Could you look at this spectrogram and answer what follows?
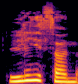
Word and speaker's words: lithon: Le i est un i long. Ce n'est pas pour rien qu'il y a un i long, il faut vraiment le prononcer un petit peu allongé. Lithon et pas lithon. Ensuite, th, comme vous l'aurez remarqué, ça ressemble au th anglais, le th.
